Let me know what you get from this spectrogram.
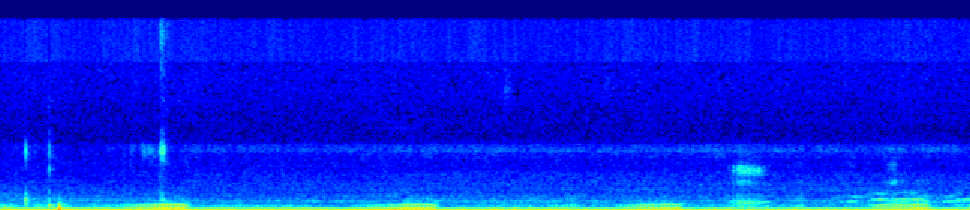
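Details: Domestic cat purring steadily, a low continuous rumble with soft rhythmic swells roughly every two and a half seconds as it breathes in and out; quiet background otherwise.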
